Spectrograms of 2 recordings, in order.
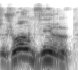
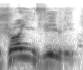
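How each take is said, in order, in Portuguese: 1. O nome é falado com pronúncia francesa. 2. O nome é falado com pronúncia do português brasileiro.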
